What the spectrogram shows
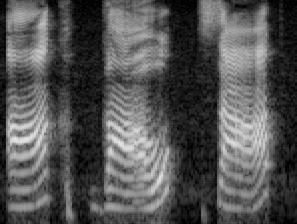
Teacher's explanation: अनुनासिक का उच्चारण नाक और मुंह से किया जाता है।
